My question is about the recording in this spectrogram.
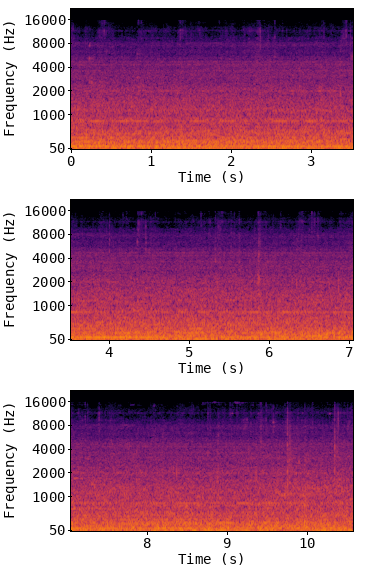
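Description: Steady low hum and room noise of a large, near-empty airport terminal hall, with a few faint clicks.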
